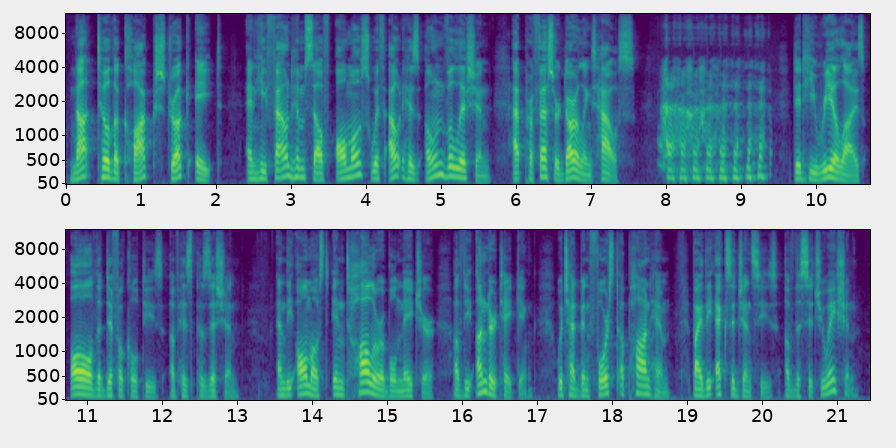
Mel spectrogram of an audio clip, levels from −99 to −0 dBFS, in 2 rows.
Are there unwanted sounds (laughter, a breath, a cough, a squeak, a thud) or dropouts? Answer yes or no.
yes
